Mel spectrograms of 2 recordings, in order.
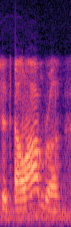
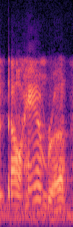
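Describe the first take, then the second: First: It is said with a Spanish accent. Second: It is said with a Southern American accent.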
